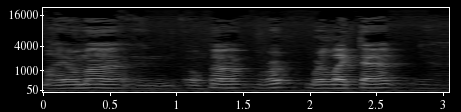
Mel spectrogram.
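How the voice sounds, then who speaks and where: A man's voice: mid-range voice, steady tone, measured pace, a little mellow, close to an everyday voice. A man playing a hip, ironic young city man in a scripted staged reading. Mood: casual, hedging. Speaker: actor in a staged play reading. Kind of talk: scripted community theatre acting. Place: indoor playhouse staged reading. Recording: echoey room with background noise.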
